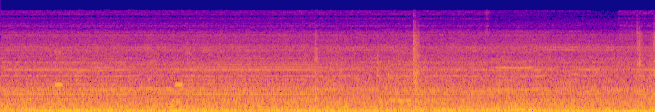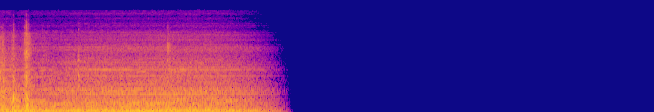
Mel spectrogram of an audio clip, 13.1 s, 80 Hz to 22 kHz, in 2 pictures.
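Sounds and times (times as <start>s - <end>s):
tractor engine running: 0.0s - 9.5s.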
